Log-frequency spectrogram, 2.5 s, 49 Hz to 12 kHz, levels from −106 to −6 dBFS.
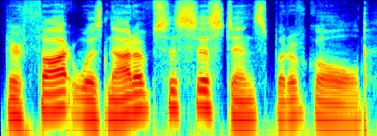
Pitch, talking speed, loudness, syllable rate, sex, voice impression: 115 Hz, 215 wpm, -19 LUFS, 5.0 syllables/s, male, very masculine, very adult-like, slightly old, very thick, tensed, powerful, slightly dark, slightly hard, slightly muffled, fluent, very cool, very intellectual, sincere, very calm, very mature, very friendly, very reassuring, unique, elegant, wild, slightly sweet, slightly lively, kind, slightly modest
